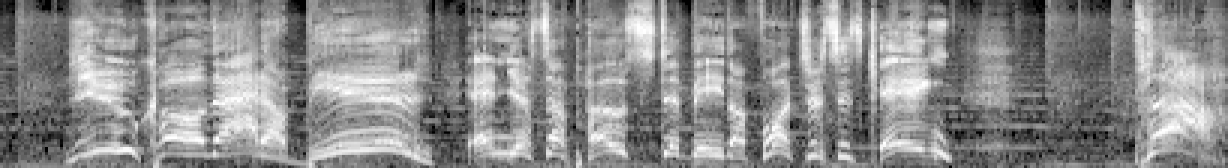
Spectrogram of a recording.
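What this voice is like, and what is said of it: Shouted line in changed character accent. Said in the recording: “he's gonna scream out ... I tried to change the accent for that”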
